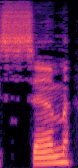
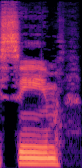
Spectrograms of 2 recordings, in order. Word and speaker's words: SIEM: different ways I've seen generally in the cyber security circles it's usually called a Sim uh rather than a seam but I've heard it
